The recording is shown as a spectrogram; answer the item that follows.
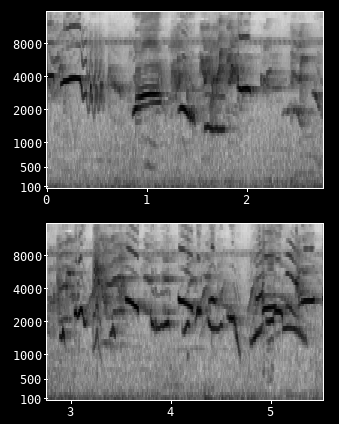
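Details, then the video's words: Agitated oriental magpie-robin pouring out song to provoke a rival: quick bursts of sweet slurred whistles and harsh scratchy notes, delivered in tight clusters with brief gaps. "Kacer gacor bikin kacer ngamuk"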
